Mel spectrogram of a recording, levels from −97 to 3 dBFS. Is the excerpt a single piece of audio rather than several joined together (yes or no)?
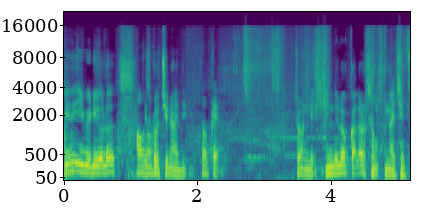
yes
